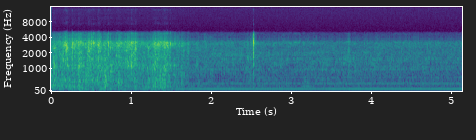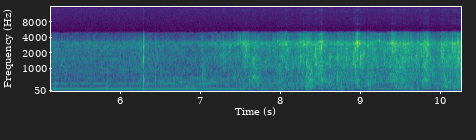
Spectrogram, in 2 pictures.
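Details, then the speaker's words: Mueller Special washing machine washing a big duvet: water slapping and gushing in uneven surges over steady motor hum despite the absorbent duvet; normal wash with heavy sloshing; an electrical noise comes from a lamp, not the machine. "As you can hear, the water sloshes a lot. Even with a very absorbent duvet."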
